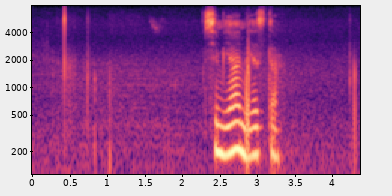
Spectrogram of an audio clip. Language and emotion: Russian, neutral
